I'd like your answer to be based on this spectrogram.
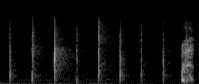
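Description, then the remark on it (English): One person claps their hands for themselves in welcome, in a quick, steady rhythm, about eight crisp claps evenly spaced, ending with a louder burst as a voice briefly cuts in. “Can you guys hear I'm clapping for myself?”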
